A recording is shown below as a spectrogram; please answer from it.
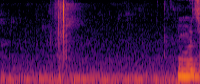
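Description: A single short, sharp click, about half a second in, from a smartphone being handled, over a faint steady hum; a woman's voice begins near the end.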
